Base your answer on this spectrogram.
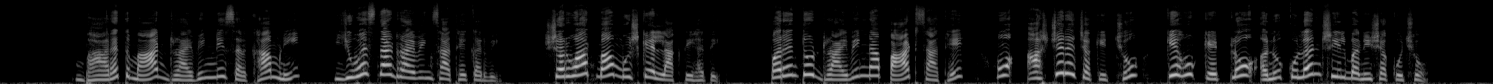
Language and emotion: Gujarati, surprised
